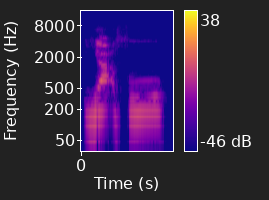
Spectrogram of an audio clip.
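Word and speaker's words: يعفو: Technically it is called alif wiqaya or protective alif in English, but it should not be pronounced. So it will be ya'fu.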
